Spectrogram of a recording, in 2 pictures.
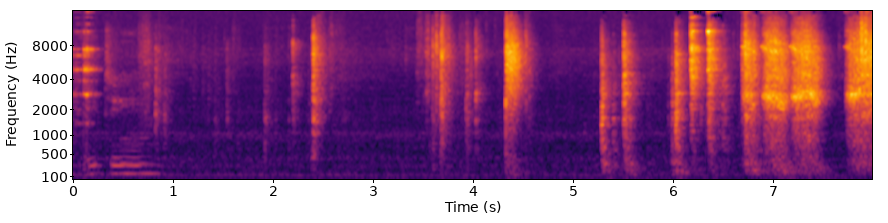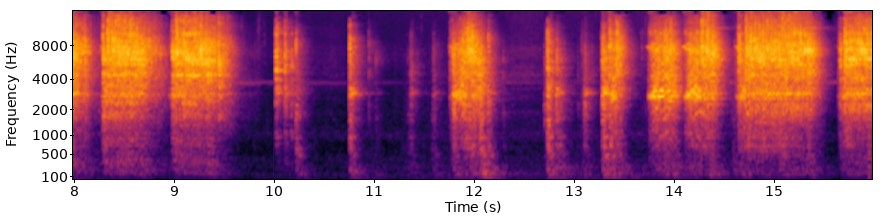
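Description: Ratchet wrench clicking in repeated strokes, tightening 18 mm nuts on the suspension bolts at the trailing arm. The bursts start about four seconds in and come thick and fast through the rest.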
